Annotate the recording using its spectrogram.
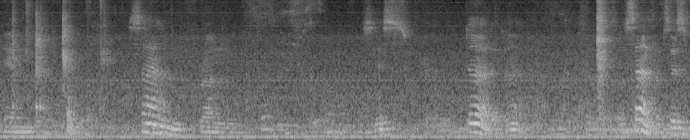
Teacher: Now, the mark in front of San tells you that I was using a falling head. San Fran is all falling. Cisco was a full rise.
